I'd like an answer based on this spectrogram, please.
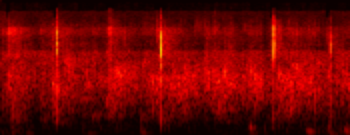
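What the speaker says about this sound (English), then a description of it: "A round of applause for Nikki there." A conference audience at a session on EU due diligence policy gives brief applause: thin, scattered claps that stay fairly quiet, with a few sharper individual hand claps standing out.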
